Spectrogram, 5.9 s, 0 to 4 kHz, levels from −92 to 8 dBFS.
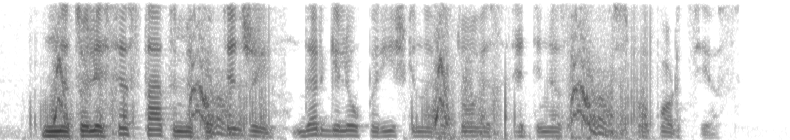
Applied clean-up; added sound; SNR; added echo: none; Zipper (clothing); 5 dB; none.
